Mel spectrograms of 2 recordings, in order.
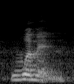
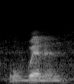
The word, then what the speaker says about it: women: Women. Women. Women. Whip. Whip. Like cool whip. Whip. Cool whip. And then say whip and then women.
